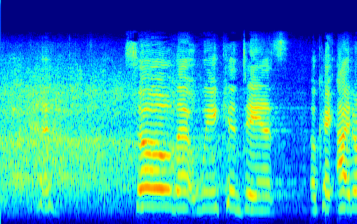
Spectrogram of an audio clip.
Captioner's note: laughter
